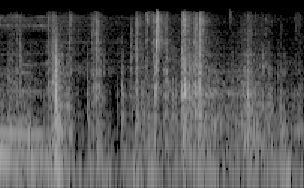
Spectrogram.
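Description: An irregular run of quick clicks and crinkles from plastic packaging being handled as a pistol-grip RC boat transmitter is pulled out of its box.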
